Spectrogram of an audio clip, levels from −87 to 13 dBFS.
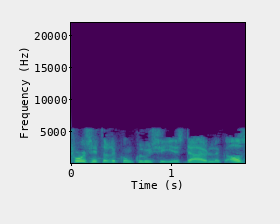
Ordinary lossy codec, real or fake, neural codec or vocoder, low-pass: none; real; none; 5.4 kHz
